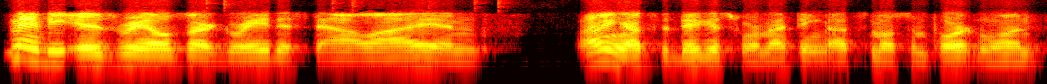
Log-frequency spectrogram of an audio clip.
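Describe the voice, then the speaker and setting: A man's voice: mid-range voice, brisk. A man in his twenties calling in, answering curtly and dismissively. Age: 20s. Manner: curt, dismissive. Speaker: caller. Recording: tinny phone-like call audio.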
